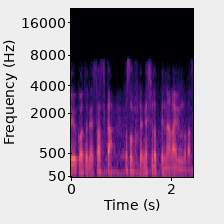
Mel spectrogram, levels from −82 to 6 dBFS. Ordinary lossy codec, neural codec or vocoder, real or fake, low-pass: Opus, 32 kbps; codec, 16 kHz, 0.9 kbps, LongCat-Audio-Codec; fake; 7.2 kHz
